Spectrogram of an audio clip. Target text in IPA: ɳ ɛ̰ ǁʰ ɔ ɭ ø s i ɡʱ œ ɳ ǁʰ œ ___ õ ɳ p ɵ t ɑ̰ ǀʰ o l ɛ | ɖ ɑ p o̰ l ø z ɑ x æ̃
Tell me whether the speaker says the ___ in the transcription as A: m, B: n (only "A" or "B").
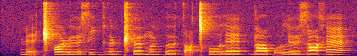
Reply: A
